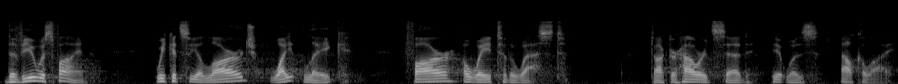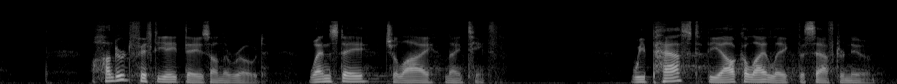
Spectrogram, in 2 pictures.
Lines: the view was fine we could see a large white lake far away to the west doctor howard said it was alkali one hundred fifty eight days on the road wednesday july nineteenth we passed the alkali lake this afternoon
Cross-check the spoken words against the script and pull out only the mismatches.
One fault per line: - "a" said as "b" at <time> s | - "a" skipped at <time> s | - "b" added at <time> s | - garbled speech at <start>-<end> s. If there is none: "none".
none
